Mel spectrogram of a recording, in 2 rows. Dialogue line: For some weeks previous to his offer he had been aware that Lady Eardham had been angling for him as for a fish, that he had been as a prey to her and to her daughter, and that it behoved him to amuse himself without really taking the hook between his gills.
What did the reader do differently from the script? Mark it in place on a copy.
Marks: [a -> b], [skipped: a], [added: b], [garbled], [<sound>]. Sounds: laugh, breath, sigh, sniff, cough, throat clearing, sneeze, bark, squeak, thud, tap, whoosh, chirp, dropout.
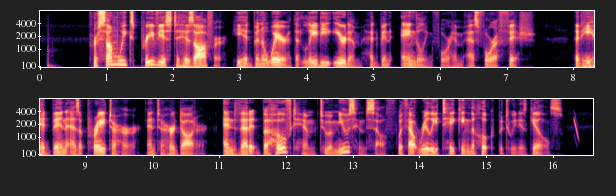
[thud] For some weeks previous to his offer he had been aware that Lady Eardham had been angling for him as for a fish, that he had been as a prey to her and to her daughter, and that it behoved him to amuse himself without really taking the hook between his gills. [chirp]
